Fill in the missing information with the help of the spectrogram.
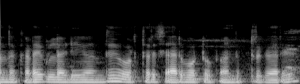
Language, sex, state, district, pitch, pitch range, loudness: Tamil, male, Tamil Nadu, Kanyakumari, 110 Hz, 105-115 Hz, -16 LUFS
